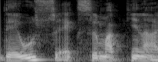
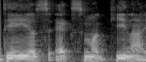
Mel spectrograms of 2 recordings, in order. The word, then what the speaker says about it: deus ex machina: 물론 deus ex machina라는 물론 라틴어식으로 발음을 하면 deus ex machina 이렇게 발음을 해야 돼요. 근데 영어로는 deus ex machina 이렇게 발음을 하죠.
